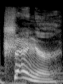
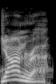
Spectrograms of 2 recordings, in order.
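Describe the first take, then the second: First: It departs from Swedish spelling-to-sound rules. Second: It follows Swedish spelling-to-sound rules. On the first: The speaker calls it right. "it's actually pronounced shanger, which is totally unrelated to the spelling" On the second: The speaker calls it wrong. "the spelling would imply that it's pronounced genre"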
